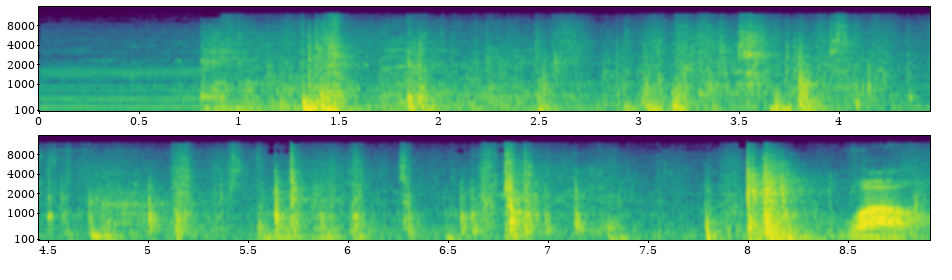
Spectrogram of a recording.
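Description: Footsteps walk on a wooden floor.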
